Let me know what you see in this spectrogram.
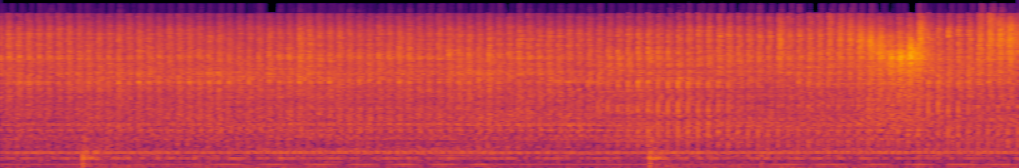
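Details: Shockwave therapy applicator applied to an adult's back; the subject reports feeling almost nothing. Steady, fast rattling taps, roughly three per second, over loud continuous machine noise as the device fires.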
